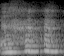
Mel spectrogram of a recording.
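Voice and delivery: short imitated awkward chuckle; forced, nervous titter, mimicked; uncomfortable laugh. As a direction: mimic a bystander's uneasy little laugh. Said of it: "She's kinda laughing uncomfortably".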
